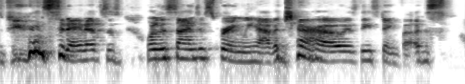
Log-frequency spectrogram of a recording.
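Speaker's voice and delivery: usual speaking voice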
